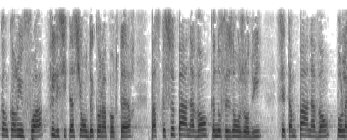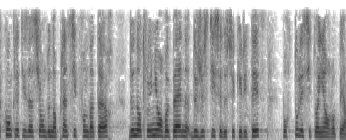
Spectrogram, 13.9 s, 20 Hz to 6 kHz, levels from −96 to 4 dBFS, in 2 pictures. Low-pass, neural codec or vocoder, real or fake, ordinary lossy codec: 5.4 kHz; none; real; none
